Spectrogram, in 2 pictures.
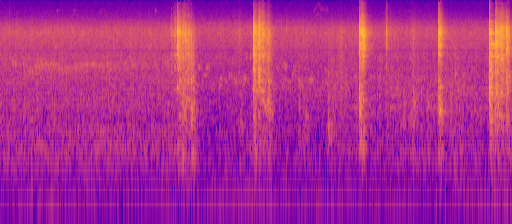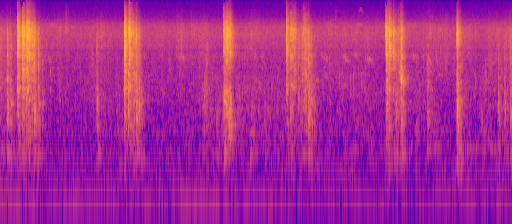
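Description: A metal spatula clanks and scrapes against a steel wok as green vegetables are stir-fried. There are about a dozen sharp clatters at irregular intervals, starting a few seconds in, over a steady faint hiss.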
